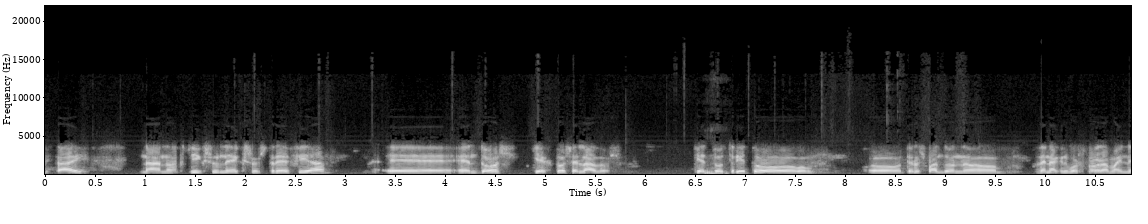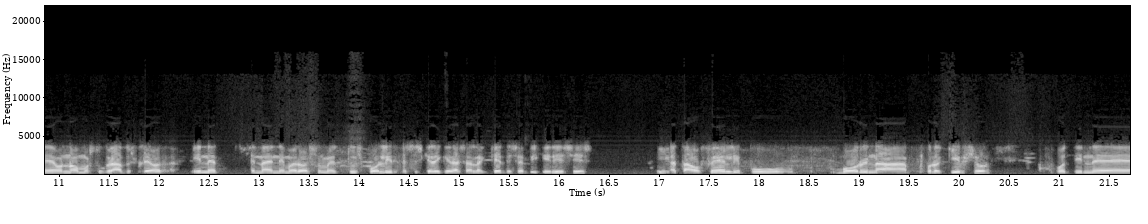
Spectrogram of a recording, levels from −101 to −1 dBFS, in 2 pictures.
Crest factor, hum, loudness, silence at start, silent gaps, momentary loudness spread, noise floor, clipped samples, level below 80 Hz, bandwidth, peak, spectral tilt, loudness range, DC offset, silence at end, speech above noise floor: 18 dB; none; -20 LUFS; 0 s; none; 9 LU; -61 dBFS; under 0.1%; -72 dBFS; 4.5 kHz; -2 dBFS; -7 dB/octave; 2 LU; under 0.1%; 0 s; 41 dB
